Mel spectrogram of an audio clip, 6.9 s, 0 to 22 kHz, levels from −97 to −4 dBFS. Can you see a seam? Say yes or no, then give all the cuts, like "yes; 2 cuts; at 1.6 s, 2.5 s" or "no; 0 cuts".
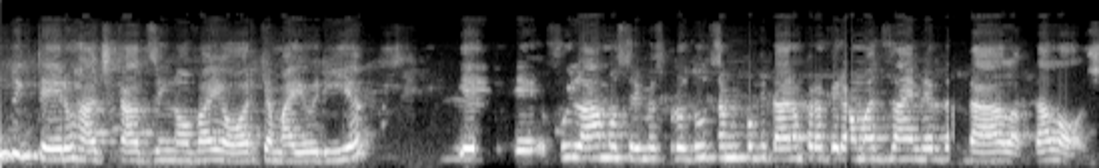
yes; 2 cuts; at 4.5 s, 5.9 s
